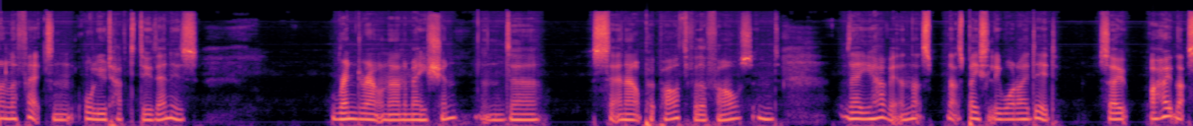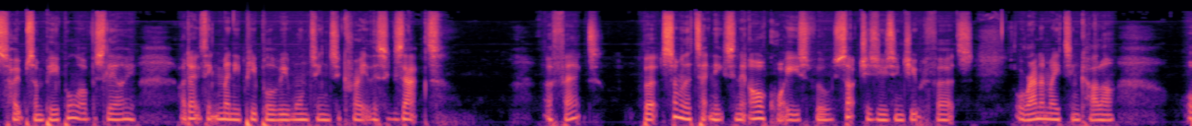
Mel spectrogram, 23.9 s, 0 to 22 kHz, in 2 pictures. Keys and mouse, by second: 3.2 click, 3.6 click, 5.7 click, 8.6 click, 17.9 click, 19.5 alt+a.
